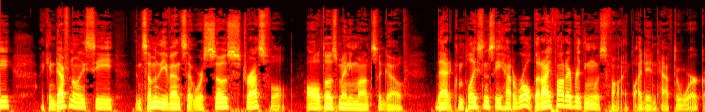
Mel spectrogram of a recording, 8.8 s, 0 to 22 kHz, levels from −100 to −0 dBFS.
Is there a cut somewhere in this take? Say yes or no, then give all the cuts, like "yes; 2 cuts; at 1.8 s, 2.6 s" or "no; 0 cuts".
yes; 2 cuts; at 3.8 s, 7.9 s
